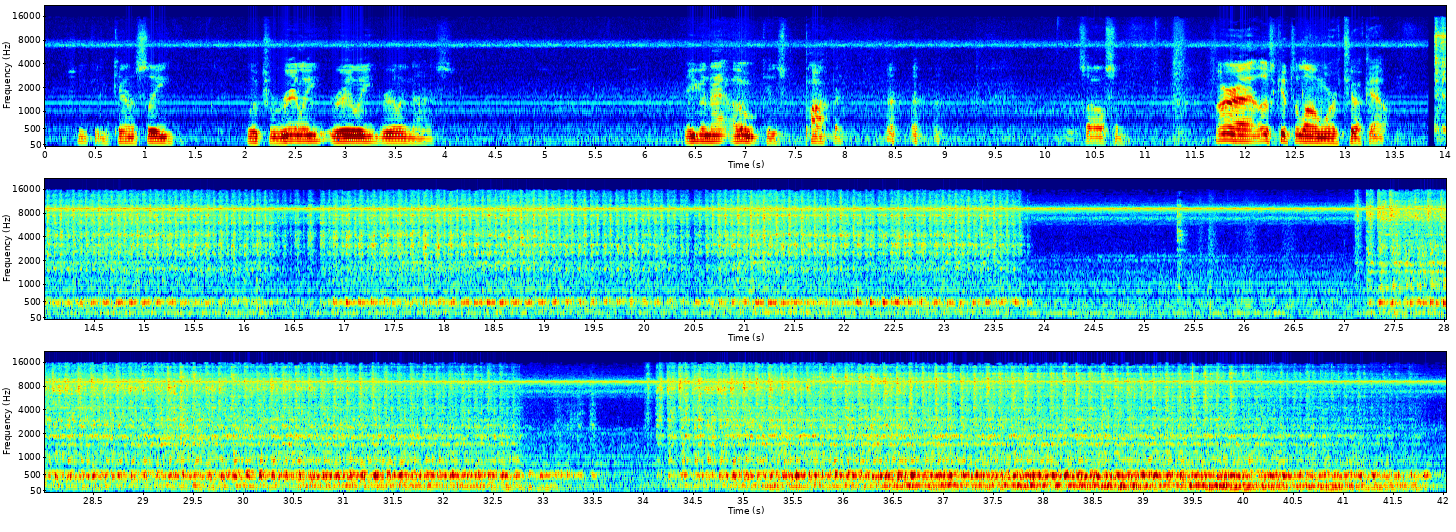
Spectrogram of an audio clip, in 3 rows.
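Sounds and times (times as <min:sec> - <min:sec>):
gouge scraping wood: 0:13.9 - 0:23.9, 0:27.1 - 0:41.8
wood lathe hum and whine: 0:13.9 - 0:42.0.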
